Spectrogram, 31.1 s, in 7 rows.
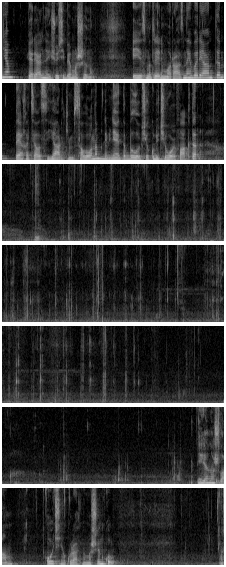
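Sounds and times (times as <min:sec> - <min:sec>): person chewing with wet clicks: 0:08.6 - 0:26.1, 0:26.9 - 0:28.0, 0:29.3 - 0:31.0
person swallowing juice: 0:09.4 - 0:10.6, 0:22.2 - 0:23.6, 0:24.4 - 0:24.8.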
